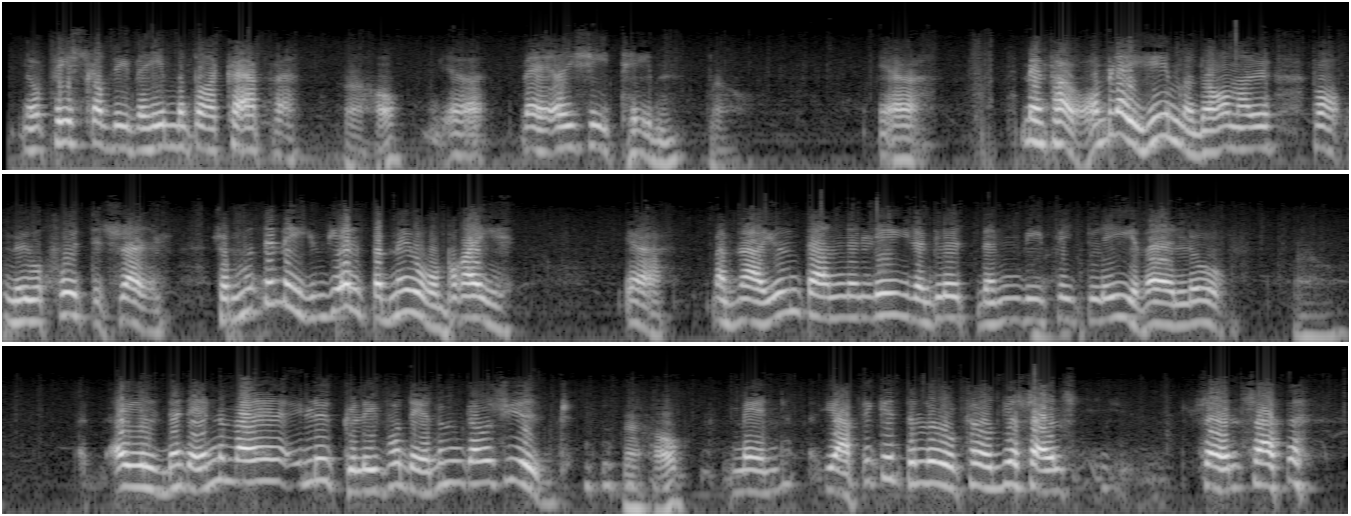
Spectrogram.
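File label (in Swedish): Maglarp Skåne, dialekter; Folkminnen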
